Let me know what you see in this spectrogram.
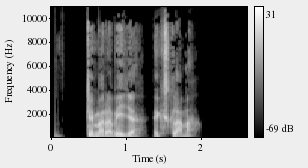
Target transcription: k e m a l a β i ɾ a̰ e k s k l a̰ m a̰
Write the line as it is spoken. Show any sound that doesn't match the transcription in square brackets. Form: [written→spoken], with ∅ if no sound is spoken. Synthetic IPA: k e m a [l→ɾ] a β i [ɾ→ʎ] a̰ e k s k l a̰ m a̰

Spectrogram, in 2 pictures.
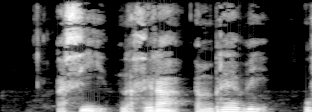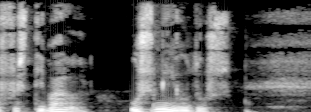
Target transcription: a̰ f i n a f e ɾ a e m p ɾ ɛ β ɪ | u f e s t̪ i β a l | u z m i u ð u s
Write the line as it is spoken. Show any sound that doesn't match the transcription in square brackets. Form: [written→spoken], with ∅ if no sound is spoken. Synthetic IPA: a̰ [f→s] i n a [f→θ] e ɾ a e m [p→b] ɾ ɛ β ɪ | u f e s t̪ i β a l | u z m i u ð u s

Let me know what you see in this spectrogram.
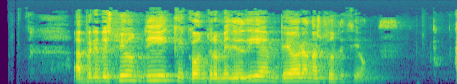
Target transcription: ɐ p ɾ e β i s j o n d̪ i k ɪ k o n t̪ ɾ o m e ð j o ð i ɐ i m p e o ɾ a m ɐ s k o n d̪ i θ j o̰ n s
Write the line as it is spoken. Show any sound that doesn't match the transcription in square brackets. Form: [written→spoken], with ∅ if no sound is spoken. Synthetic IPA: ɐ p ɾ e β i s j o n d̪ i k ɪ k o n t̪ ɾ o m e ð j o ð i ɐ [i→e] m p e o ɾ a [m→ŋ] ɐ s k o n d̪ i θ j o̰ [n→ŋ] s

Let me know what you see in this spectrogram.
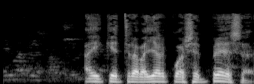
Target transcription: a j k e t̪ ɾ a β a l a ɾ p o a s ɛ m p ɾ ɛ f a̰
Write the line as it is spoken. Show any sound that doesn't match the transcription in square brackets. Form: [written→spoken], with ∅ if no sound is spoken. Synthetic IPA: a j k e t̪ ɾ a β a [l→ʎ] a ɾ [p→k] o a s [ɛ→e] m p ɾ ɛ [f→s] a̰

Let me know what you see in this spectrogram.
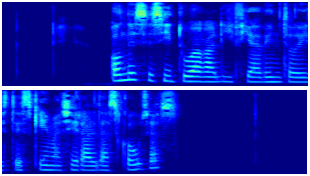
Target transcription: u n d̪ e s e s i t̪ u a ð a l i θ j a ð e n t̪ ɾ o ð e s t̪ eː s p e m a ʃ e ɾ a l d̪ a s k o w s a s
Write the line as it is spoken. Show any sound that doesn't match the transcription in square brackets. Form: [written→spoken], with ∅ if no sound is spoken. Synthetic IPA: [u→o] n d̪ e s e s i t̪ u a [ð→ɣ] a l i θ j a ð e n t̪ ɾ o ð e s t̪ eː s [p→k] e m a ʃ e ɾ a l d̪ a s k o w s a s

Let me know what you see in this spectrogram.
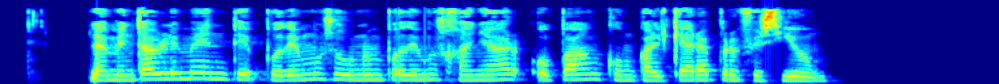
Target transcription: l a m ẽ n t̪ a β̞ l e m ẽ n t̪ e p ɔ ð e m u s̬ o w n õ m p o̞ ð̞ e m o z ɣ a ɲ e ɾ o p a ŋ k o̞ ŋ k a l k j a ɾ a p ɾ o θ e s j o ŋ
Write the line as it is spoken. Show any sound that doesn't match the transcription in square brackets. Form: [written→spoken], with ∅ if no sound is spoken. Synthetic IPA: l a m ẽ n t̪ a β̞ l e m ẽ n t̪ e p [ɔ→o] ð e m [u→o] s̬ o w n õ m p o̞ ð̞ e m o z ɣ a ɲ [e→a] ɾ o p a ŋ k o̞ ŋ k a l k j a ɾ a p ɾ o [θ→f] e s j o ŋ

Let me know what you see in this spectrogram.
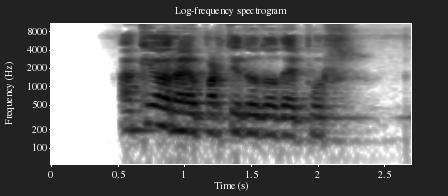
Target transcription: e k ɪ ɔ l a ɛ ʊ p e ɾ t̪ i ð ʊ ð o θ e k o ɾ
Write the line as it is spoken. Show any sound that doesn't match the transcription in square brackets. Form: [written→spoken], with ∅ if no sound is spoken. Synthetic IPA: [e→a] k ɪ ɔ [l→ɾ] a ɛ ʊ p [e→a] ɾ t̪ i ð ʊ ð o [θ→ð] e [k→p] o ɾ

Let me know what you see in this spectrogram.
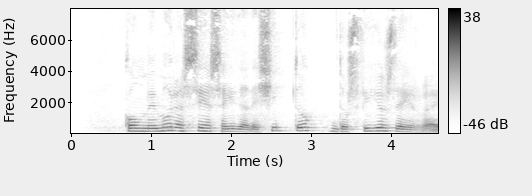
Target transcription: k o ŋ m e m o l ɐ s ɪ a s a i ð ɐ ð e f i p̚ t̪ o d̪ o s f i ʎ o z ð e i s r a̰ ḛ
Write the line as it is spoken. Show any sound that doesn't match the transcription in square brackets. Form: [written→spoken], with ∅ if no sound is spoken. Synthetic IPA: k o ŋ m e m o [l→ɾ] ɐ s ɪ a s a i ð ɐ ð e [f→ʃ] i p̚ t̪ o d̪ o s f i ʎ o z ð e i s r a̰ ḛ

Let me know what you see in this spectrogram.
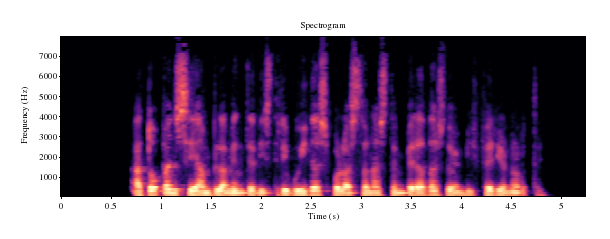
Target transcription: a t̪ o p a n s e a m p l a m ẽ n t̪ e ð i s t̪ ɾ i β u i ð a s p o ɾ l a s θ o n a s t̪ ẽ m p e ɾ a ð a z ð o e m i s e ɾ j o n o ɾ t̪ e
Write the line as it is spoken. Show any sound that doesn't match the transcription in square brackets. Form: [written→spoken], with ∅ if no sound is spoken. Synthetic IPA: a t̪ o p a n s e a m p l a m ẽ n t̪ e ð i s t̪ ɾ i β u i ð a s p o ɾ l a s θ o n a s t̪ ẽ m p e ɾ a ð a z ð o e m i [s→f] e ɾ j o n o ɾ t̪ e

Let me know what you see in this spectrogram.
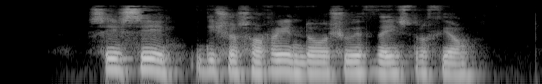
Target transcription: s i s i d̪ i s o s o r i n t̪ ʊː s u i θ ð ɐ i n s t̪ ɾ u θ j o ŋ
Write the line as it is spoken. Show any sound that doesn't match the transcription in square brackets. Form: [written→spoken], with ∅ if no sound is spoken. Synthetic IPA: s i s i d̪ i [s→ʃ] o s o r i n [t̪→d̪] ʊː [s→ʃ] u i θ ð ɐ i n s t̪ ɾ u θ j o ŋ

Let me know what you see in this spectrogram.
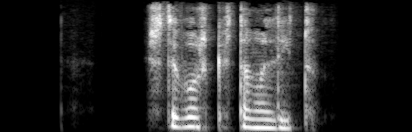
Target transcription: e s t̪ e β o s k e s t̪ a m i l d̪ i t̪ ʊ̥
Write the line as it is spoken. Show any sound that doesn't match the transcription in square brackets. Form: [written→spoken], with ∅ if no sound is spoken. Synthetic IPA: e s t̪ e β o s k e s t̪ a m [i→a] l d̪ i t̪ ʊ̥

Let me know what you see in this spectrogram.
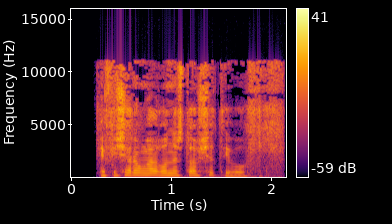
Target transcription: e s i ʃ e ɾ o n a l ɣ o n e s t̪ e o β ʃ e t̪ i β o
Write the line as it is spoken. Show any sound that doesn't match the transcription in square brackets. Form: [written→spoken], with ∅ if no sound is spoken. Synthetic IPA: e [s→f] i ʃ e ɾ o [n→ŋ] a l ɣ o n e s t̪ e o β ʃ e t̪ i β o

